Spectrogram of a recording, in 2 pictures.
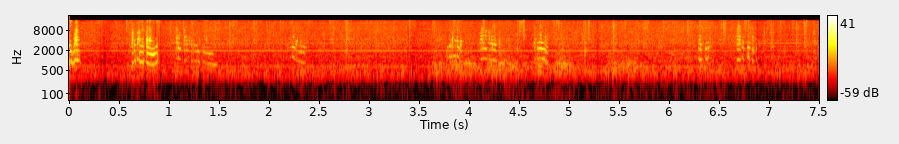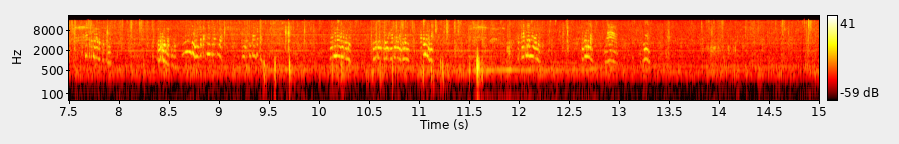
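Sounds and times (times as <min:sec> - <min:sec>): small animal chirping: 0:06.2 - 0:06.9, 0:07.6 - 0:14.2.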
